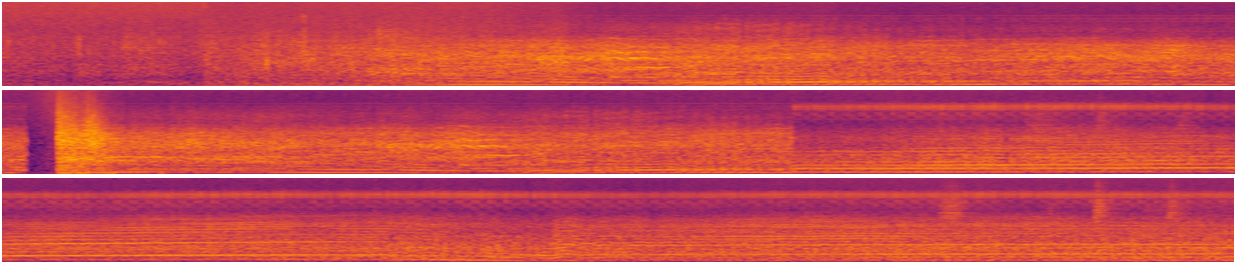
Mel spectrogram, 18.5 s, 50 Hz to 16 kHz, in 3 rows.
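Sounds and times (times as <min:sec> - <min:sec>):
black car engine starting, revving and shifting gears while driving away: 0:01.0 - 0:18.4.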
